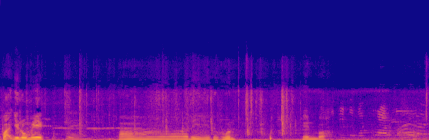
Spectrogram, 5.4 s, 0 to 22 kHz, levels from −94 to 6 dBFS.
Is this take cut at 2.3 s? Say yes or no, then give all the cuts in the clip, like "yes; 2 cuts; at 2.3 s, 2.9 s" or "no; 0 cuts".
no; 0 cuts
